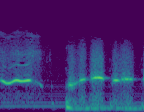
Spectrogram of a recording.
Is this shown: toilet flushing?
no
